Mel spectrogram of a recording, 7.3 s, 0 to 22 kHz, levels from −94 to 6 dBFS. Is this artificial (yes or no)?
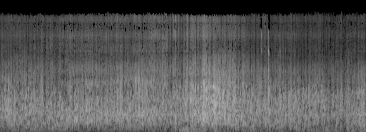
yes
